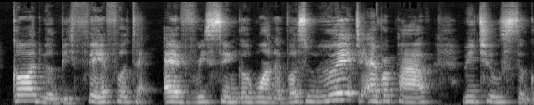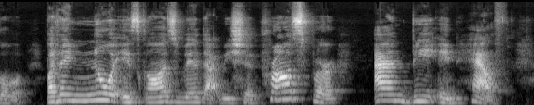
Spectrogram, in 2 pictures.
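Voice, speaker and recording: A woman with a medium pitch talks at a fairly slow pace with lively intonation, and the room echo is audible. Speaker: teacher giving devotional talks. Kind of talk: devotional talk.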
